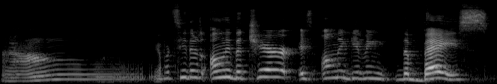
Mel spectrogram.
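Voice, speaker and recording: Casting: female livestream host, high voice, casual and exclamatory, chats off the cuff with viewers. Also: slow pace, gravelly. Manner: animated, exclamatory, thinking aloud. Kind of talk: casual livestream chat, reading and answering viewers.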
